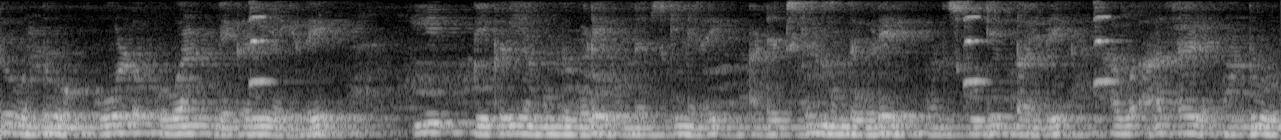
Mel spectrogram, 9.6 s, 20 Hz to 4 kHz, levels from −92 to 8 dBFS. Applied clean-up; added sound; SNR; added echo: none; Bowed string instrument; 12 dB; reverberation time 1.2 s.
